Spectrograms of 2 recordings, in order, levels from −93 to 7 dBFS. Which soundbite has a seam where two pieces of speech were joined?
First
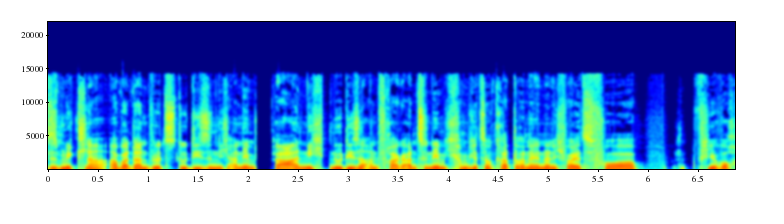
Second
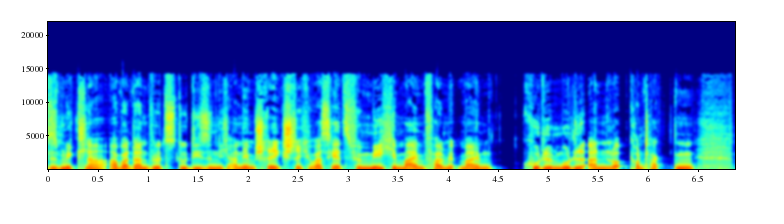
first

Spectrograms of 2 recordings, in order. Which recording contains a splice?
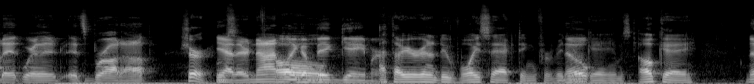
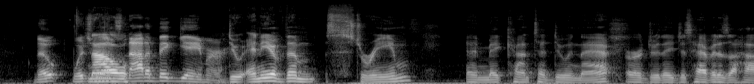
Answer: first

